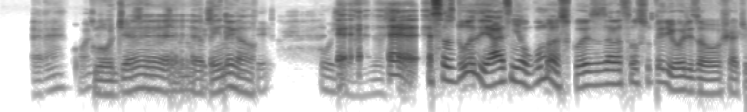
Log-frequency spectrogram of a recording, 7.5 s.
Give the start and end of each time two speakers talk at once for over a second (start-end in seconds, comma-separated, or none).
0.7-2.6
